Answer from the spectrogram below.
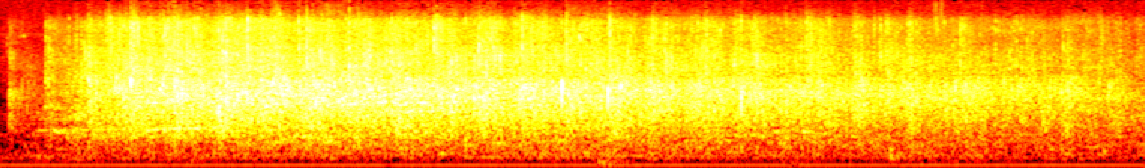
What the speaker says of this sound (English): I thought you would be clapping for him better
